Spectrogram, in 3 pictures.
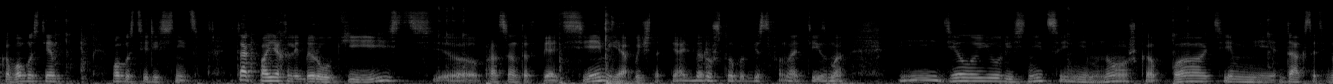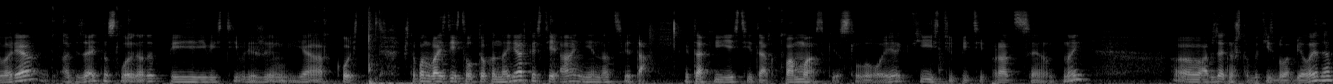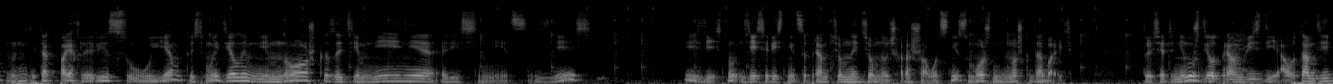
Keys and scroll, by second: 5.4 5, 5.9 Return, 9.8 [, 16.8 Return.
